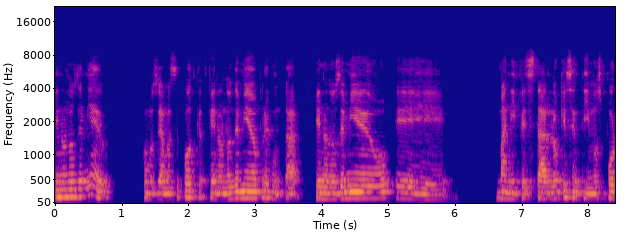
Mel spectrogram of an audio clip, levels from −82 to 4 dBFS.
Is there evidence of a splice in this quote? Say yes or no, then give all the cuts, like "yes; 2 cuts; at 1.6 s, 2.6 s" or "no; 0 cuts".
yes; 1 cut; at 3.8 s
